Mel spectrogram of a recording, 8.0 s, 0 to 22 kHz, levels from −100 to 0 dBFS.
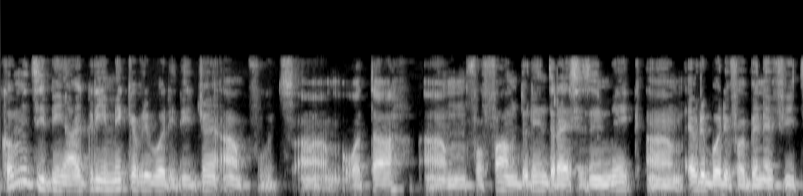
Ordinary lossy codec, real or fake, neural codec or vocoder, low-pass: none; fake; vocoder, 44.1 kHz, 128 mel bands every 512 samples, BigVGAN v2; 7.2 kHz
